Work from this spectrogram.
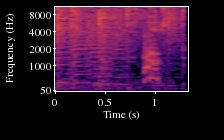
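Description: A dog named Bandit barks and yips during a tense indoor gathering, a couple of sharp close calls over a busy room, with voices around it.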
